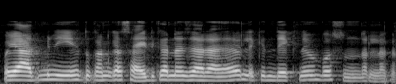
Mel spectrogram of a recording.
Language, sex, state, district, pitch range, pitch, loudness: Hindi, female, Haryana, Rohtak, 185-210 Hz, 200 Hz, -16 LUFS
